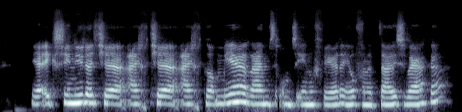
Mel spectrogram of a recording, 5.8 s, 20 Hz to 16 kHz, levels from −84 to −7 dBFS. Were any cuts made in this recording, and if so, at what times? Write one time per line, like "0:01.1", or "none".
0:01.9
0:03.4
0:04.5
